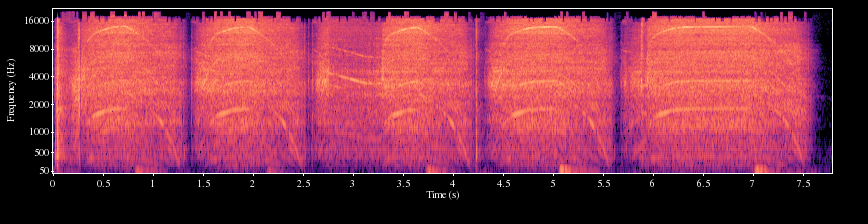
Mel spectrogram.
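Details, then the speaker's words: Makita power tool, a repeat repair that got a new switch nearly a year earlier: the motor whirs up in roughly one-second bursts, then cuts out abruptly, over and over; it doesn't always run right, with intermittent running from a faulty switch. "what's going on there she just doesn't always run right this was done here before so check it was done the last time"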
